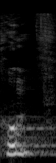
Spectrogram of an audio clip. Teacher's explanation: میم ساکن کے بعد با ہے تو اخفاء شفوی ہوگا غنہ اخفاء کے ساتھ پڑھیں گے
